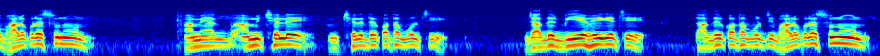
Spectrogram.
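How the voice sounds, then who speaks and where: A man telling a humorous story straight to his audience in an animated way, often urging them to listen. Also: mid-range voice, lo-fi sound. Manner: animated, addresses listeners directly with appeals to listen. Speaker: comic storyteller. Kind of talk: humorous first-person monologue to an audience.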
